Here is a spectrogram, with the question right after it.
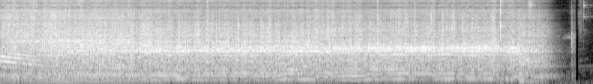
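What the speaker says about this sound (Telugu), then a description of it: "ఇప్పుడైతే గ్రైండర్ మీద పెట్టేసింది." Electric wet grinder churning fresh corn batter with green chillies for corn garelu: a loud, steady mechanical whir runs continuously, then winds down and cuts off near the end.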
